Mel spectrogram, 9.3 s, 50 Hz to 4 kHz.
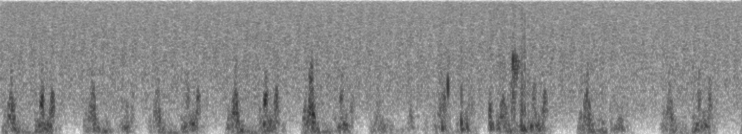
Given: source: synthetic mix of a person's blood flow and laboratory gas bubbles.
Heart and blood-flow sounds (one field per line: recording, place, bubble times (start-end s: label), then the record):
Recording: Doppler ultrasound of blood flow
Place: precordium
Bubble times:
5.46-5.64 s: bubbles
5.72-5.88 s: bubbles
6.10-6.31 s: bubbles
6.37-6.62 s: bubbles
From the record:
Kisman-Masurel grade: 213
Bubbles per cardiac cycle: several, 3 to 8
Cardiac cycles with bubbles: 1 to 10%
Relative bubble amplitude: loud (0.450 to 0.775)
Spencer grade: 1 (occasional bubble signal discernible with the cardiac motion signal, with majority of cardiac periods free of bubbles)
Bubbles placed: only in the low amplitude regions of the cardiac cycle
